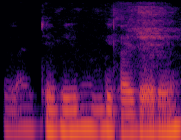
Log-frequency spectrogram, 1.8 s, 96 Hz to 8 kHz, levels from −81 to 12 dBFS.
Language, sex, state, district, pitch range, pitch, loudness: Hindi, male, Chhattisgarh, Raigarh, 125-135 Hz, 125 Hz, -29 LUFS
